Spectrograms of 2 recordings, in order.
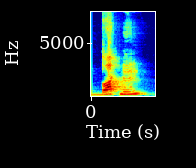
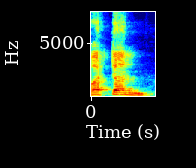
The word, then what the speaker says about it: button: listen to it properly I said button not button it's not but done it's button mmm it's very clear button it's not button button so the button was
